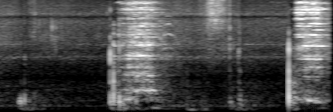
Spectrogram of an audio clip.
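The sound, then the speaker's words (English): Raspy scraping of poblano pepper seeds into a small bowl, a few short strokes separated by pauses, two of them louder and longer than the rest. “All right, so you're taking the seeds out, dumping them in our little bowl here.”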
